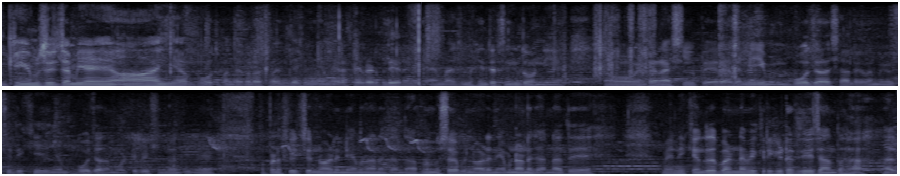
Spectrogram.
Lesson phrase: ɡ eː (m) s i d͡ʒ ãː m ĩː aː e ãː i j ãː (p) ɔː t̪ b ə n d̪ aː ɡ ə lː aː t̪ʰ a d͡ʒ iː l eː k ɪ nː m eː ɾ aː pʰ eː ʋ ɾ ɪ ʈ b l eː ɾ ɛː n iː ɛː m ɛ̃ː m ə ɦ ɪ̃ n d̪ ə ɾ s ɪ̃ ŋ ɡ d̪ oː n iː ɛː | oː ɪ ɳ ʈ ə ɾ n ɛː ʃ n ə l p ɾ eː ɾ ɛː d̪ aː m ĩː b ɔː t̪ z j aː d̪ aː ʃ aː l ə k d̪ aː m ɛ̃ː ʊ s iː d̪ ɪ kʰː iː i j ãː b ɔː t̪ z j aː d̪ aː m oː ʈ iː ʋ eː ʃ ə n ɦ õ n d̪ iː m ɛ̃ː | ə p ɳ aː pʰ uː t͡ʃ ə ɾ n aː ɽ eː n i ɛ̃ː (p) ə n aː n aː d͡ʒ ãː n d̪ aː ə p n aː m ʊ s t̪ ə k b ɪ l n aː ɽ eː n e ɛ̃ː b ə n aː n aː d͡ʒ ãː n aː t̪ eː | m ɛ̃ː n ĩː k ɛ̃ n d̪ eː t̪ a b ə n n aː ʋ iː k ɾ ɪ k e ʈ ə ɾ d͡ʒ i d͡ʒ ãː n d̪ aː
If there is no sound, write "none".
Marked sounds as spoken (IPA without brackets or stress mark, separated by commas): m, b, b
